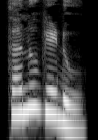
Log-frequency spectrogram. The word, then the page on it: ದನಿಗೊಡು: kannada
